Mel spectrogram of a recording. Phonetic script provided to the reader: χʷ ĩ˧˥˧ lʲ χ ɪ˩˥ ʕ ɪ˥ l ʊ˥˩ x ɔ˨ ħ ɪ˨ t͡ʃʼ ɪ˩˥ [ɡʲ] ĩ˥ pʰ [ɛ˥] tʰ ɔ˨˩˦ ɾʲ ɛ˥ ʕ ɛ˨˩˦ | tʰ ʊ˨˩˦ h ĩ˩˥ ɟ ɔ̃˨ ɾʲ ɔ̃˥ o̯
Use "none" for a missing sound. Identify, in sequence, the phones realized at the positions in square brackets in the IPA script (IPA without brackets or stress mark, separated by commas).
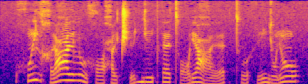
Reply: ɟ, ɛ˥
